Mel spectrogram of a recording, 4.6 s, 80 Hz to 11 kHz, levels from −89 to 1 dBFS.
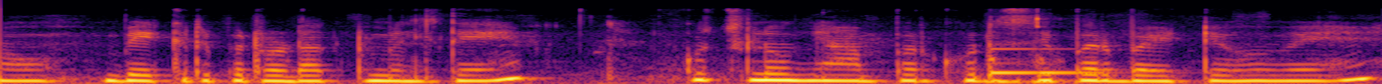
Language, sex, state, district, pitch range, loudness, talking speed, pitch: Hindi, female, Himachal Pradesh, Shimla, 210-235 Hz, -13 LUFS, 170 wpm, 215 Hz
